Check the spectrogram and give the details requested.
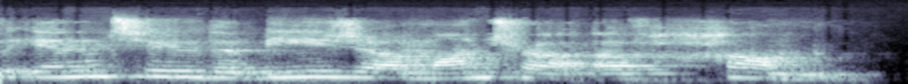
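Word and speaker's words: ham: the bija mantra of hum h a.m. and we pronounce the H short a long M take a deep breath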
